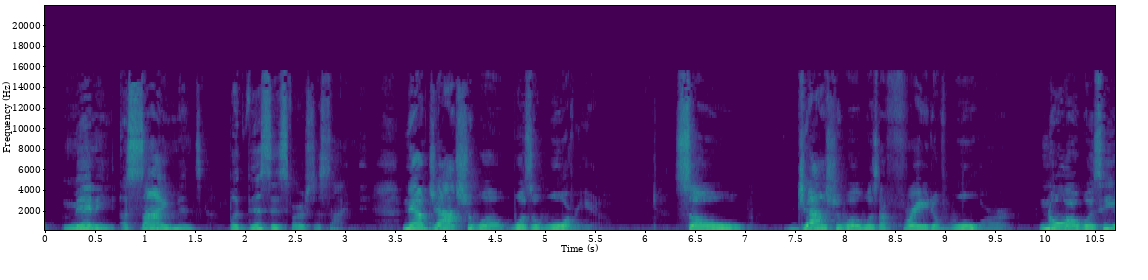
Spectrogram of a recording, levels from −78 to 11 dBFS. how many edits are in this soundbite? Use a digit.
2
